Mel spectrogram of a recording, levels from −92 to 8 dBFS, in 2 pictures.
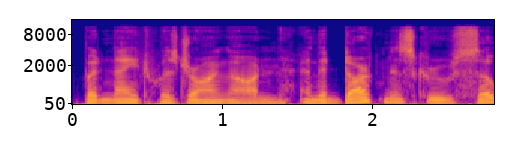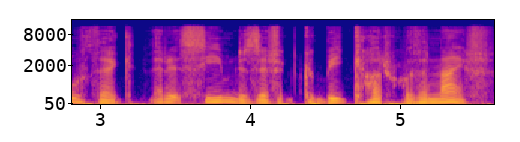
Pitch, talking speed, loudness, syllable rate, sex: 100 Hz, 245 wpm, -19 LUFS, 5.0 syllables/s, male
